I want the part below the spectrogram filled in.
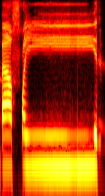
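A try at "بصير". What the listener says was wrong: Basir. Ra-nya tebalkan lagi.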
